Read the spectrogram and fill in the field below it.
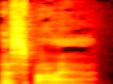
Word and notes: perspire: British English

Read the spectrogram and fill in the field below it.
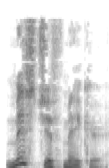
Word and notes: mischief-maker: British English

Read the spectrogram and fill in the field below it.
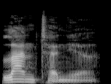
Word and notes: land tenure: British English

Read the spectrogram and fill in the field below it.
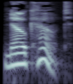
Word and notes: no-count: British English

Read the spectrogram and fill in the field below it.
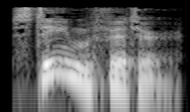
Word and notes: steamfitter: British English

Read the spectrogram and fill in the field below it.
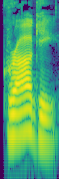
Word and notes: groggy: American English

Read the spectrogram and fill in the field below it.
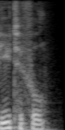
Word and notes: beautiful: British English

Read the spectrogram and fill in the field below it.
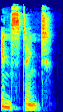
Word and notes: instinct: British English

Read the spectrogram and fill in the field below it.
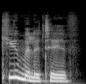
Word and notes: cumulative: British English

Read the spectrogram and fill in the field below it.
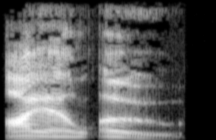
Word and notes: ilo: British English

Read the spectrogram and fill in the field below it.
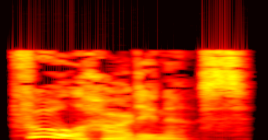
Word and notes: foolhardiness: British English

